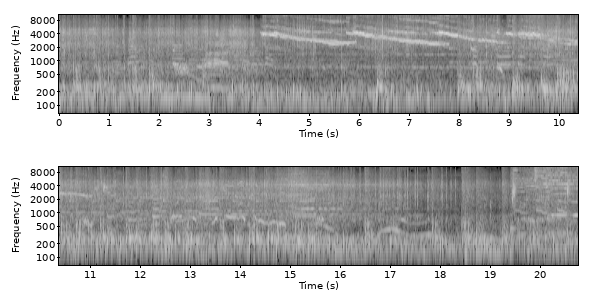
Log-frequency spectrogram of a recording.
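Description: Fireworks crackling and popping mixed with music. Four falling whistles come one after another between about four and eleven seconds in.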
